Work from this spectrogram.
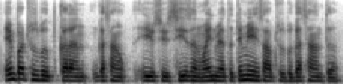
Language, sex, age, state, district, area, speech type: Kashmiri, male, 45-60, Jammu and Kashmir, Ganderbal, urban, spontaneous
